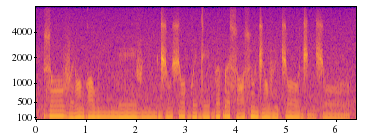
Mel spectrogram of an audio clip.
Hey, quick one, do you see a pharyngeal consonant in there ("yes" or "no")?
no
